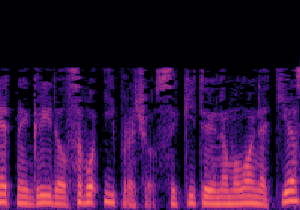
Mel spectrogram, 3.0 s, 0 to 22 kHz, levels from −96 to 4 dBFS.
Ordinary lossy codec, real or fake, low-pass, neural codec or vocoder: MP3, 24 kbps; real; 7.2 kHz; none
